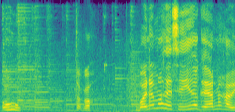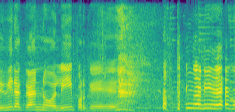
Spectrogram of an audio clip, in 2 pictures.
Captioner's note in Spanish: risas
